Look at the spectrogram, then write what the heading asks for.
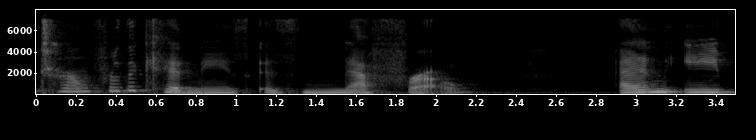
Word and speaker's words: nephro: for the kidneys is nephro NE p h o pronounced nephro again remember that that pH letter inside of medical terminology was pronounced like the F sound we're taking a look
